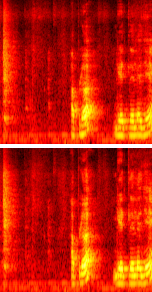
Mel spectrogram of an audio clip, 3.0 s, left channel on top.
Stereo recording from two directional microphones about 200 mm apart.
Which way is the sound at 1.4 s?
50° right (ahead or behind).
